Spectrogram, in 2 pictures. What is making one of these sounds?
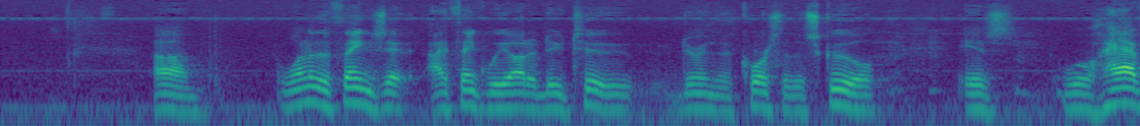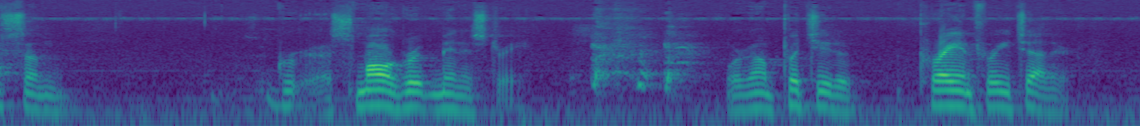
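A middle-aged man speaks with animation to an audience through a microphone.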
